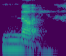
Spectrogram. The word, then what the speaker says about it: knife: And you've got this one here, silent K and an N, as in knife.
